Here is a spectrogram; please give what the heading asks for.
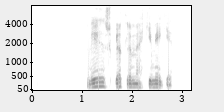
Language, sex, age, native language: Icelandic, male, 30-39, Icelandic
